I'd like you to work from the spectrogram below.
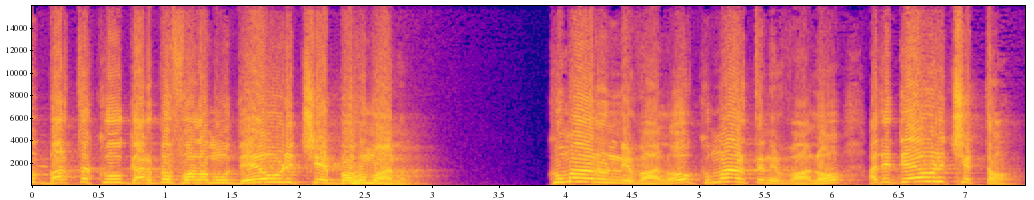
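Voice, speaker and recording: Animated, high-pitched Telugu-accented preacher. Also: male voice. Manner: animated preaching with rhetorical questions and acted quotes. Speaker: pastor. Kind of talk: sermon.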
